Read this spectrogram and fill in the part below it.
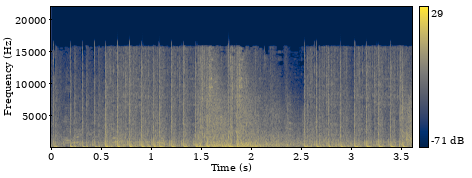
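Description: Rapid bursts of automatic gunfire rattle continuously, loud and close, with sharp repeated shots and no talking.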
